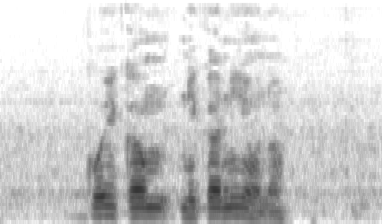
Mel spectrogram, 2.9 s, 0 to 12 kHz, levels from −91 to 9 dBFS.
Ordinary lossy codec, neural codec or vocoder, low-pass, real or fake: AAC, 64 kbps; none; 10.8 kHz; real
